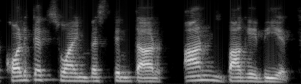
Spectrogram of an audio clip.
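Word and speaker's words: Qualitätswein bestimmter Anbaugebiete: It says Qualitätswein Bestimmter Anbaugebiet. Qualitätswein Bestimmter Anbaugebiet.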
